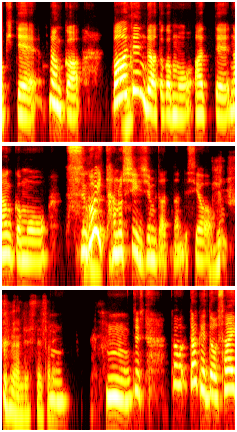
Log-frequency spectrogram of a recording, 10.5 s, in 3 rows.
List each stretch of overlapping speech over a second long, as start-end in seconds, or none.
none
